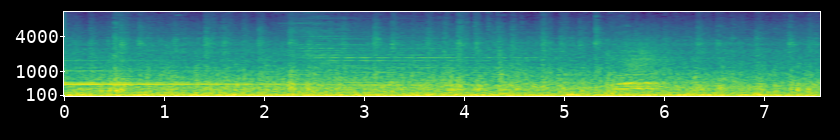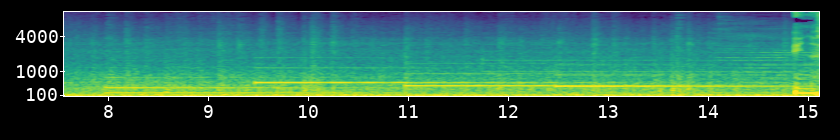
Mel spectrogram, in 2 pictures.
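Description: A train on a long-distance journey rolls steadily along rails, a loud continuous low rumble with faint clatter and occasional sustained tonal hums and whines over the top, with no voices.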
